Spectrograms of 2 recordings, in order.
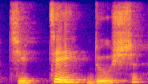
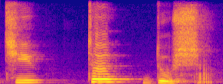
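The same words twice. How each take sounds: First: The vowel in te does not match je. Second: The vowel in te rhymes with je. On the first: The speaker calls it wrong. "that's not the correct pronunciation" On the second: The speaker calls it right. "te rhymes with je"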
